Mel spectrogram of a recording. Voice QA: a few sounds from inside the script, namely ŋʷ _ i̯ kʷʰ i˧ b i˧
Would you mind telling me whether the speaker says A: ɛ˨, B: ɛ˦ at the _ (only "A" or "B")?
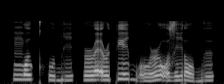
B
